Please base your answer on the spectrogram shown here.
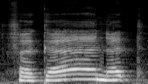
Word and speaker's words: فكانت: فكانت فا زبر فا، کاف زبر الف کا، فکا یہ باریک کاف ہے، جبکہ فا کو لمبا نہیں کریں گے کیونکہ فا کے اوپر صرف اور صرف زبر ہے. فکانت.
